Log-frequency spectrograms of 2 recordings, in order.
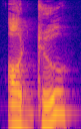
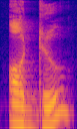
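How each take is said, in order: The two takes are said the same way.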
